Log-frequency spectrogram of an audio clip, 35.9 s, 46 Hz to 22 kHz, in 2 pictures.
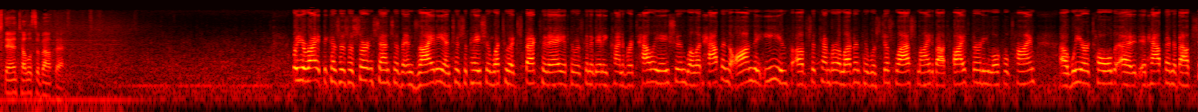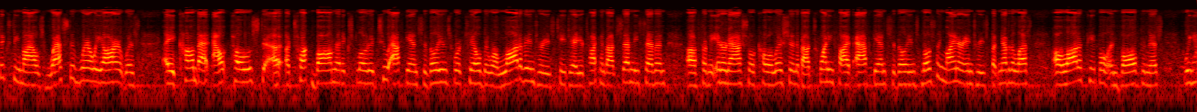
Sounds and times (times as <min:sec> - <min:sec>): Speech: 0:00.0 - 0:01.0, 0:04.4 - 0:35.9.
